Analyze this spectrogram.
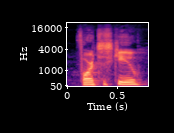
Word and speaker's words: Fortescue: exactly I hear me out uh Sir Daniel fortesk Fortescue remember he pronounced his name from medieval all right Chris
